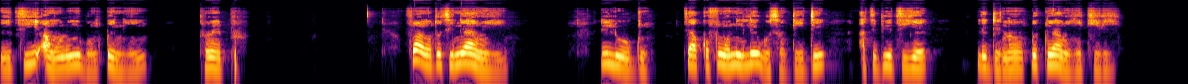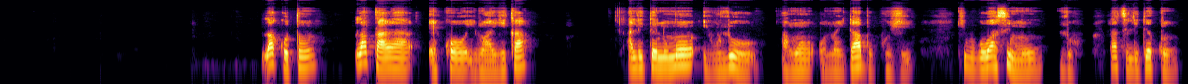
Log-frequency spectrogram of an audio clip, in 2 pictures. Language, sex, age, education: Yoruba, female, 30-45, tertiary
